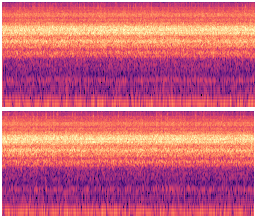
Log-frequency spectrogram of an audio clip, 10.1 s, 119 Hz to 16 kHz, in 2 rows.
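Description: Sting S3 light-sport aircraft in cruise: a steady engine and propeller drone under an even rush of airflow noise, with no change in pitch or level.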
